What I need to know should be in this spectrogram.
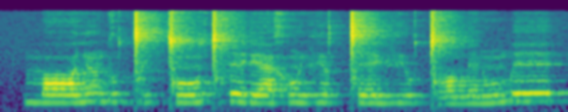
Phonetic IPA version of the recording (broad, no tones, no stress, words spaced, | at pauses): mɒːlʲõduɡ͡ǀi ǀõːǀʰe ɾʲæxũvʲɒ ǀe vʲuɡ͡ǀɒːne ɾũmeː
